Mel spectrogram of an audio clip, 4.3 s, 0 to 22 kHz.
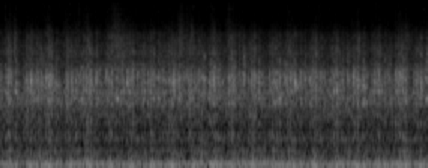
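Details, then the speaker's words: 1977 Ford Camper Special, first start after sitting several years, warming up: deep, even exhaust rumble at steady idle with no misses or knocks, strong exhaust smell; normal idle. "there's the exhaust idle and it's burning my nose real bad but sounds real good listen"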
